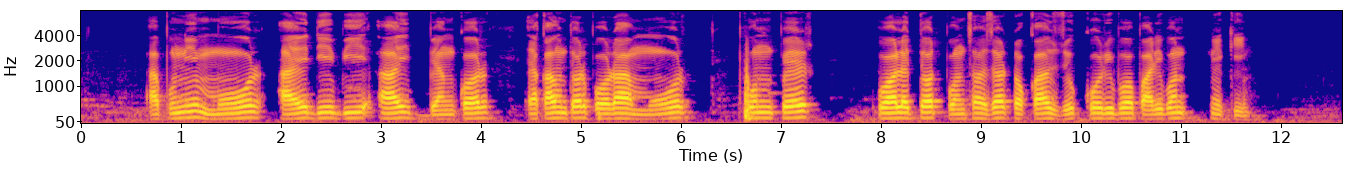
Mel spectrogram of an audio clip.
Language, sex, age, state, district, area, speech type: Assamese, male, 30-45, Assam, Nagaon, rural, read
